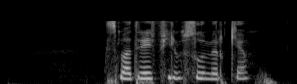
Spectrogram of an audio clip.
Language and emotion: Russian, neutral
